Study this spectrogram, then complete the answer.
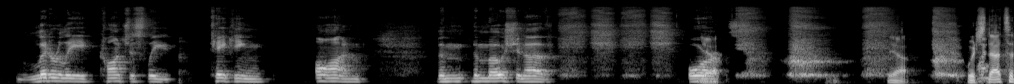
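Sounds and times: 
speech: 0.2 - 6.1, 6.9 - 7.7, 8.3 - 10.1
deliberate hyperventilation with rapid forceful breathing: 5.5 - 9.8
strained voiced gasp: 5.6 - 9.8.

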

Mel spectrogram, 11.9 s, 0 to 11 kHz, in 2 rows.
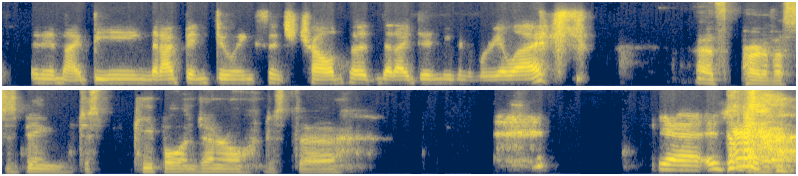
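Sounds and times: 
speech: 0.2 - 4.4, 5.2 - 8.7, 9.6 - 10.1, 10.9 - 11.9
person sneezing loudly: 11.4 - 11.9.

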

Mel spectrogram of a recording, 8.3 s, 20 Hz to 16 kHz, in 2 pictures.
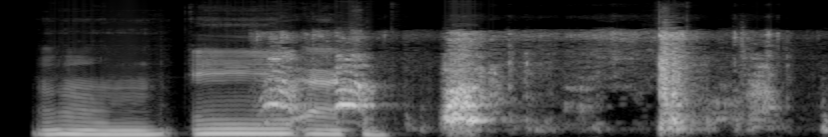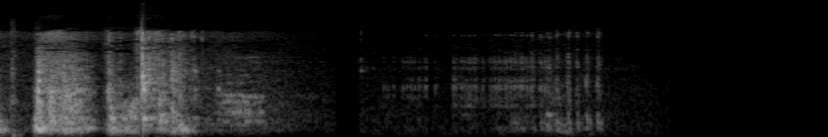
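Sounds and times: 
speech: 0.2 - 2.0
dog barking at a bear: 1.3 - 2.6, 3.4 - 4.0, 4.7 - 5.6.

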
